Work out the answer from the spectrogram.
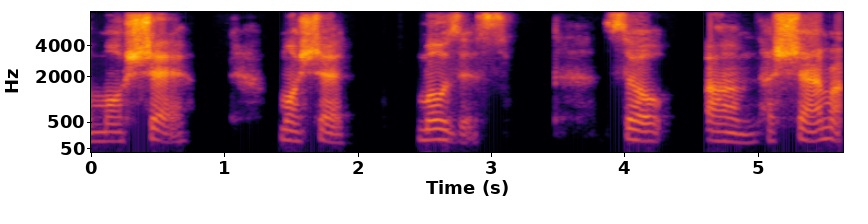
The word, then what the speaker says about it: Moshe: And then this is a sigol, and this hey is silent. Sigol says e, so Moshe.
